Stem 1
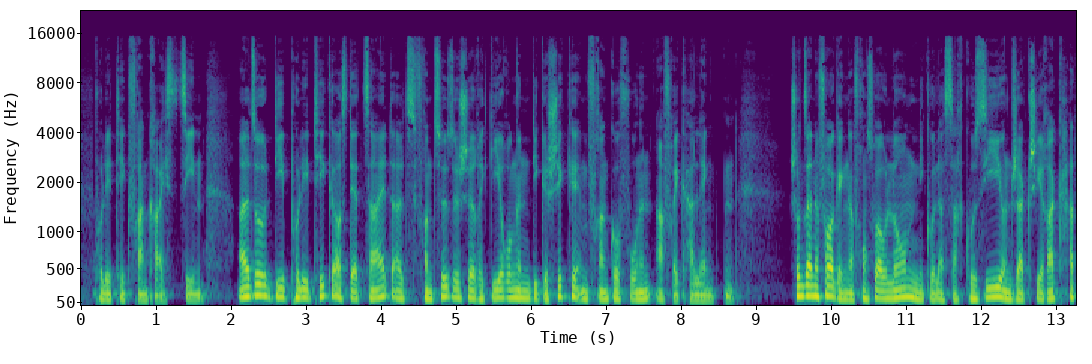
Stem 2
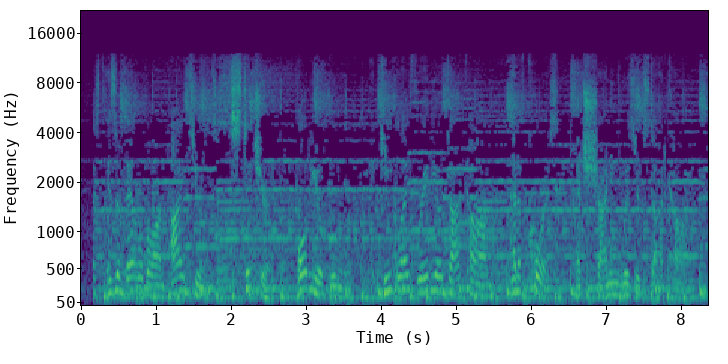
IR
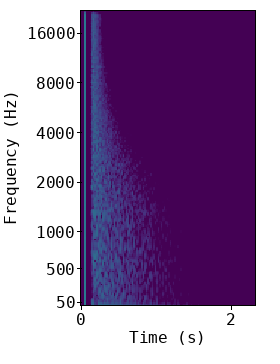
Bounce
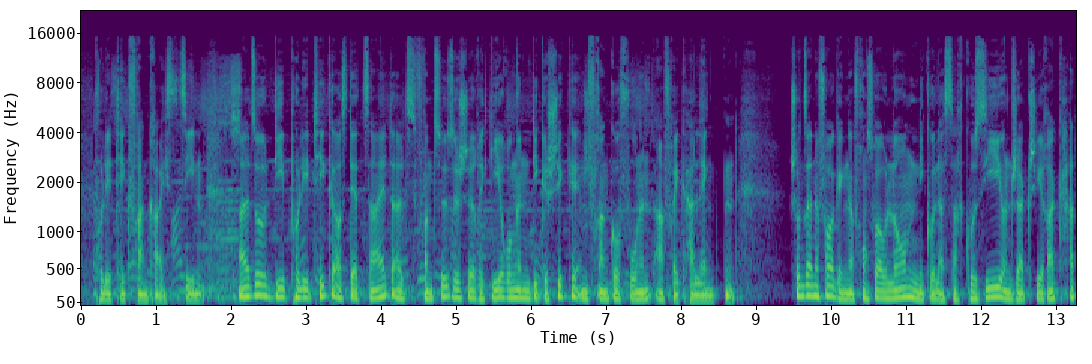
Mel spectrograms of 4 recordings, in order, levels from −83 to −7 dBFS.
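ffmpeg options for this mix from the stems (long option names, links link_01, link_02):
-filter_complex "[0:a]volume=3dB,asplit=2[link_01][link_02];[1:a]volume=-0.5dB[link_03];[link_02]apad=whole_len=368846[link_04];[link_03][link_04]sidechaincompress=threshold=-18dB:ratio=8:attack=11:release=639[link_05];[link_01][link_05]amix=inputs=2:normalize=0,acrossover=split=130|360|780[link_06][link_07][link_08][link_09];[link_06]acompressor=threshold=-31dB:ratio=4[link_10];[link_07]acompressor=threshold=-25dB:ratio=4[link_11];[link_08]acompressor=threshold=-41dB:ratio=4[link_12];[link_09]acompressor=threshold=-29dB:ratio=4[link_13];[link_10][link_11][link_12][link_13]amix=inputs=4:normalize=0"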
